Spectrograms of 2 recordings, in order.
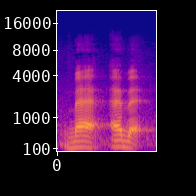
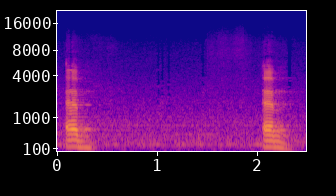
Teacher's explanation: Ba ni sifat dia qalqalah. Mim sifat dia dengung.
